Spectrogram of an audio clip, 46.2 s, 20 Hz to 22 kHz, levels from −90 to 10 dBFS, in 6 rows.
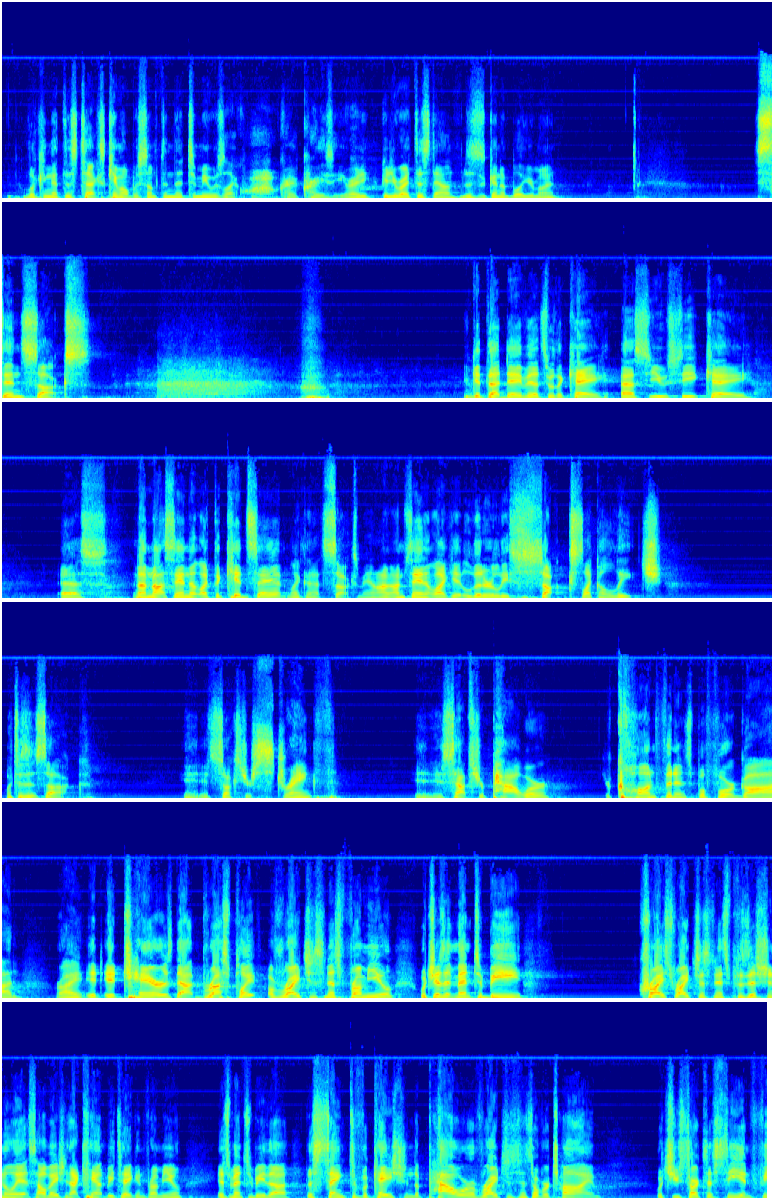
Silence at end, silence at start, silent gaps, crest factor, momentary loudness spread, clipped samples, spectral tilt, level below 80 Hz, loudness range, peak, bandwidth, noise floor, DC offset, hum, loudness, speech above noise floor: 0 s; 0.05 s; none; 22 dB; 14 LU; under 0.1%; -3 dB/octave; -58 dBFS; 8 LU; -6 dBFS; 16.5 kHz; -64 dBFS; under 0.1%; 60 Hz at -60 dBFS; -26 LUFS; 37 dB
